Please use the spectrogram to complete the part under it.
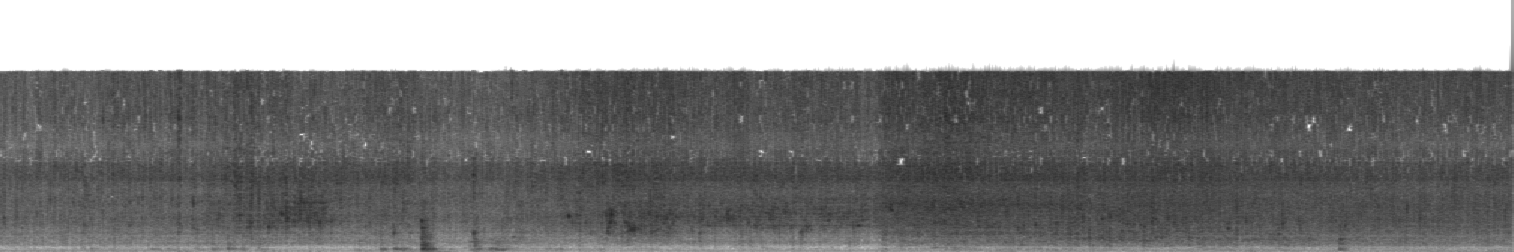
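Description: Oil sizzles steadily in a hot pan.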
